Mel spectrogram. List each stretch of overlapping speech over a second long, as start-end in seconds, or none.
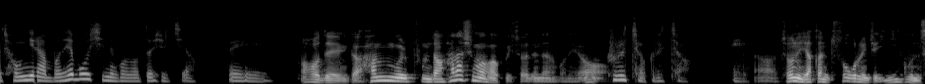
none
